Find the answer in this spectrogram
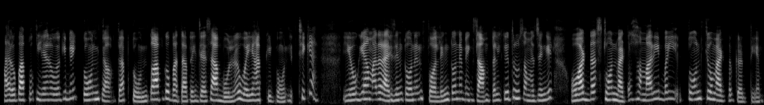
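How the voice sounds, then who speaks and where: A young woman teaching an exam-prep lesson, her voice smooth and resonant, recorded close and dry. She reads definitions slowly and acts out everyday examples, checking often that students follow. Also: medium pitch, fairly bright tone, dry recording, muffled recording. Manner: explains with acted everyday examples, often asks "okay?". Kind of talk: exam-prep lecture mixing Hindi and English.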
